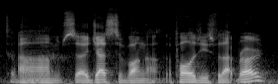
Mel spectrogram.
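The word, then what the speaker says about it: Tevaga: So Tavanga. So Te dash Vung VUN dash R Tavanga. So Jazz Tavanga.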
